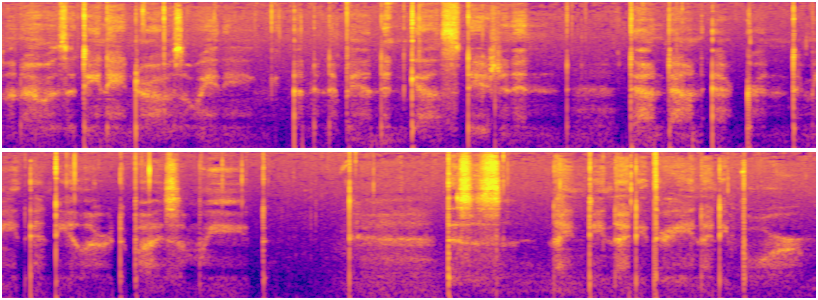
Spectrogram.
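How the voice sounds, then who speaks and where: A woman reads scary stories in a hushed, breathy ASMR whisper with deliberate pauses, close to the microphone. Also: low-quality recording. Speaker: ASMR host. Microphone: close ASMR microphone, ear to ear.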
